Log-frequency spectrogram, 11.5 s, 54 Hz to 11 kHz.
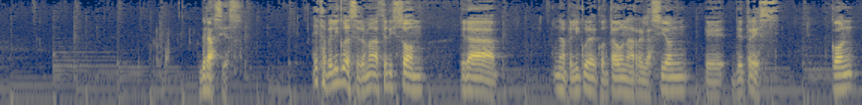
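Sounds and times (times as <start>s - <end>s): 
person sipping water from a glass: 1.6s - 2.7s, 3.8s - 4.2s
person swallowing water: 1.9s - 2.7s
speech: 2.7s - 3.3s, 4.2s - 6.8s, 7.4s - 10.4s, 11.1s - 11.5s.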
